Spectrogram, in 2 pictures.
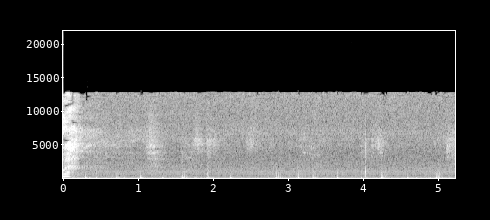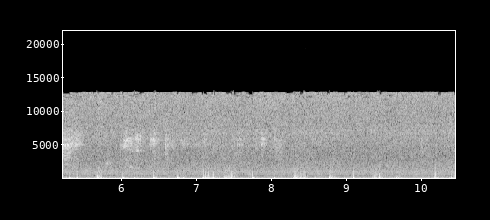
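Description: A steady electrical hum with a buzzing edge, under irregular low thumps that come several times a second.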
